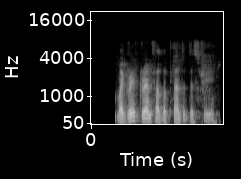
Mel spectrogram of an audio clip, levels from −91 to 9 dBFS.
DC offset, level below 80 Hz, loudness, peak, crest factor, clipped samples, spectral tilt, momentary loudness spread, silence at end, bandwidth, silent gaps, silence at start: under 0.1%; -62 dBFS; -24 LUFS; -4 dBFS; 20 dB; under 0.1%; -8 dB/octave; 11 LU; 0.15 s; 7.6 kHz; none; 0.55 s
